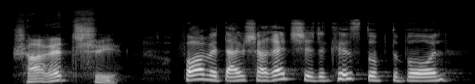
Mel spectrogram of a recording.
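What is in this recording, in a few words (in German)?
"scharraedd-schi", wittlicher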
